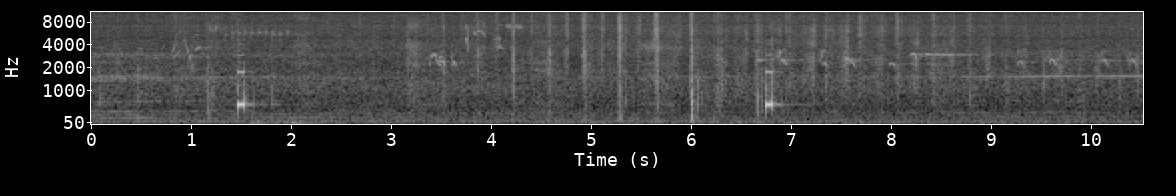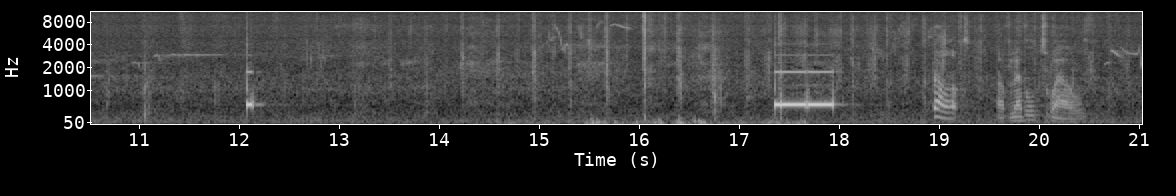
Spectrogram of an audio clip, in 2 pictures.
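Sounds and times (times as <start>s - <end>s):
short electronic beeps: 1.5s - 1.9s, 6.7s - 7.0s, 12.0s - 12.3s, 17.4s - 18.1s.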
